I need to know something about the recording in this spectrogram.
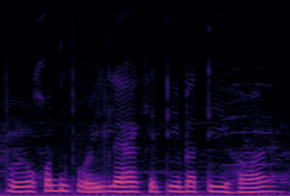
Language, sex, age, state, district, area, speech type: Assamese, female, 30-45, Assam, Nagaon, rural, spontaneous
